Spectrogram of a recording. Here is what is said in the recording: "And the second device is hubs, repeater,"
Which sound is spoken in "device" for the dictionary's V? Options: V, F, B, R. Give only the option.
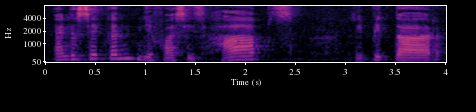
F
